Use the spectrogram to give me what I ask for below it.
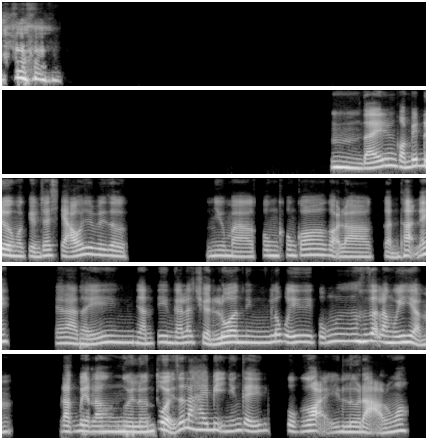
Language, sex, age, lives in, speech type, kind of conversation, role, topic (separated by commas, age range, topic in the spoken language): Vietnamese, female, 30-34, Vietnam, conversation, podcast, host, Bạn bảo vệ quyền riêng tư trên mạng như thế nào?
